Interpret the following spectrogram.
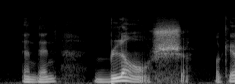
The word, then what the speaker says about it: blanche: So here, masculine, blanc, don't pronounce the final C, and then blanche, okay? Remember when you combine this CH, you get the sound sh, blanche, okay?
